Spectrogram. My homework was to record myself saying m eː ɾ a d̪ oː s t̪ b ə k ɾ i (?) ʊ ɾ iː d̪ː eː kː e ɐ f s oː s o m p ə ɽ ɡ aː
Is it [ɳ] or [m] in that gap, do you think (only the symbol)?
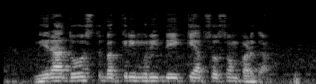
m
